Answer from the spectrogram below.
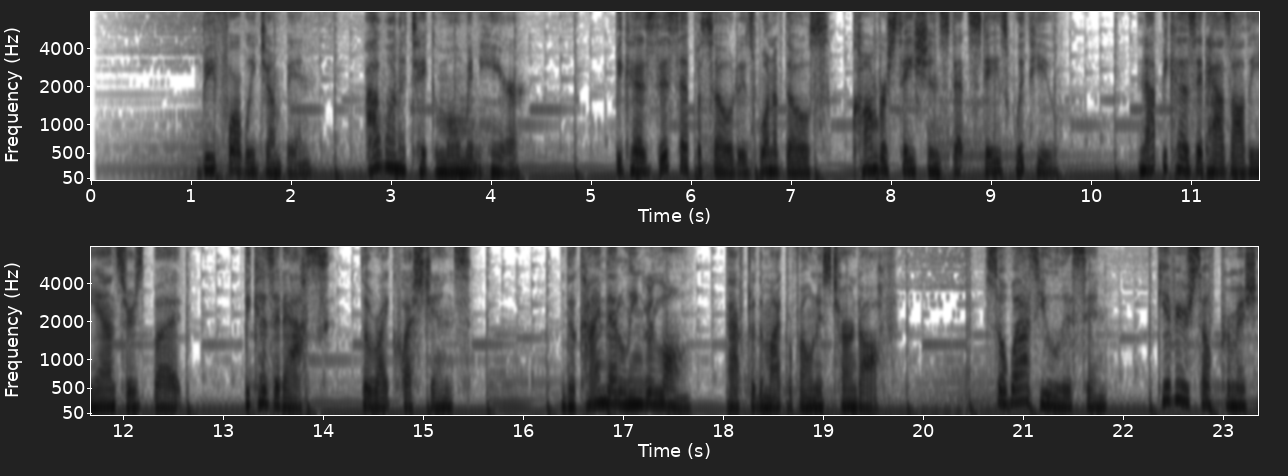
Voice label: Podcast Narration, Podcast Narration - Sincere, Female Voice; Podcasting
